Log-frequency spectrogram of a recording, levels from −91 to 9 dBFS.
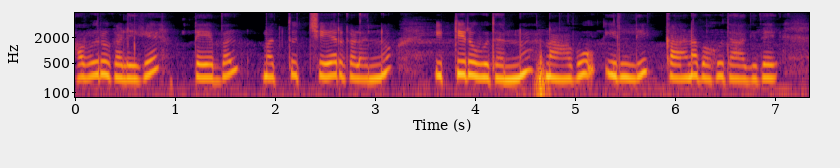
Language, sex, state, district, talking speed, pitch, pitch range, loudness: Kannada, female, Karnataka, Bangalore, 75 wpm, 250 Hz, 235-270 Hz, -16 LUFS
